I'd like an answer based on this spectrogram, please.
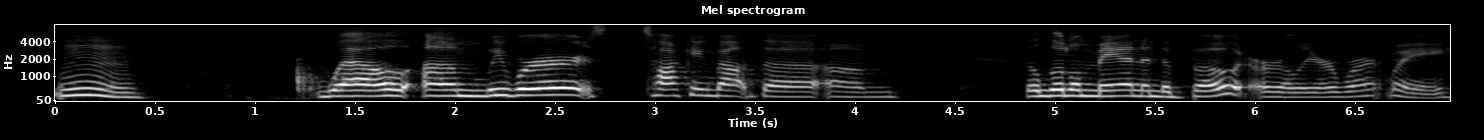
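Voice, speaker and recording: Over a silent background in a very clean recording, a woman with a fairly high pitch and ordinary pitch variation talks at a fairly slow pace with long, frequent pauses. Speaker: guest, singer and performer. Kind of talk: casual comedic chat.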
